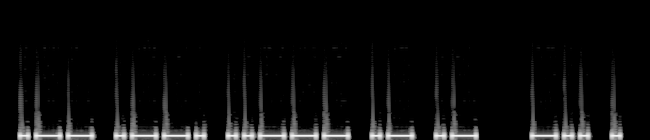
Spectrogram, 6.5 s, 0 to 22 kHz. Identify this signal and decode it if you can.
Morse code, heard as a keyed tone, about 15 wpm, 700 Hz. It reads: WP2AA DE
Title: USA Callsign DE Callsign - 5 Characters - 15wpm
